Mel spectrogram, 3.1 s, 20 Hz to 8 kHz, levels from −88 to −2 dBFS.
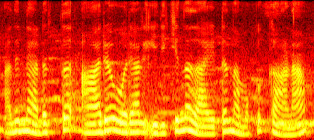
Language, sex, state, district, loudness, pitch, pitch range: Malayalam, female, Kerala, Kollam, -15 LUFS, 195 Hz, 185-220 Hz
